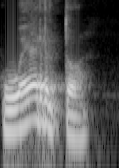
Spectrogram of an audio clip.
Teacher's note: la primera sílaba, es la que lleva mayor fuerza de voz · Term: sílaba tónica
